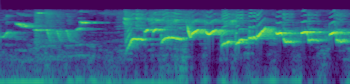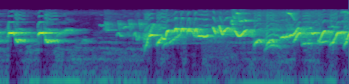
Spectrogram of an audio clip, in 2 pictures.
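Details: Training song of a white-rumped shama, played to teach a lazy shama to sing: rich rapid warbling with rising and falling whistles, a brief pause, then another long varied phrase over a faint low hum.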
